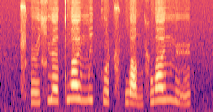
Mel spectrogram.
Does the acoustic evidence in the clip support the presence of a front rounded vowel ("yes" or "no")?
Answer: yes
